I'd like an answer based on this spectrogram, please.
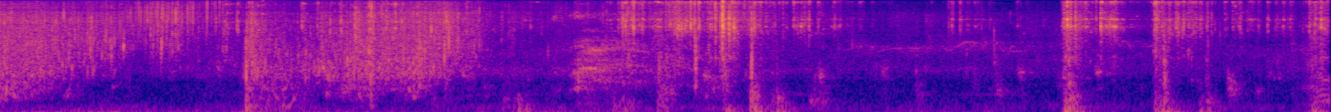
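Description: A hooked bass splashing and thrashing at the water's surface beside the boat in several surges, with a light jangling of tackle, then two dull thumps near the end as the fish is landed.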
